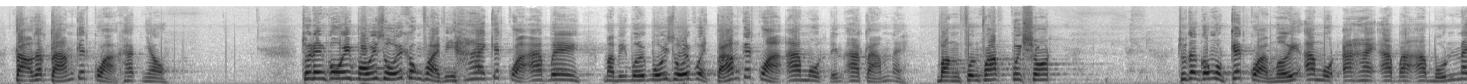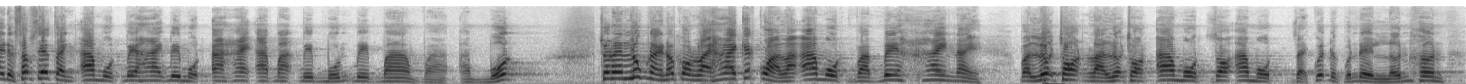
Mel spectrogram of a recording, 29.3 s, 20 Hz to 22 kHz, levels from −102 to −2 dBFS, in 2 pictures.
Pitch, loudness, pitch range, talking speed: 220 Hz, -22 LUFS, 195-265 Hz, 190 wpm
